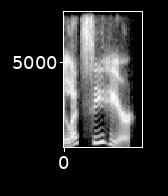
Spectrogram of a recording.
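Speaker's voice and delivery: normal talking voice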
